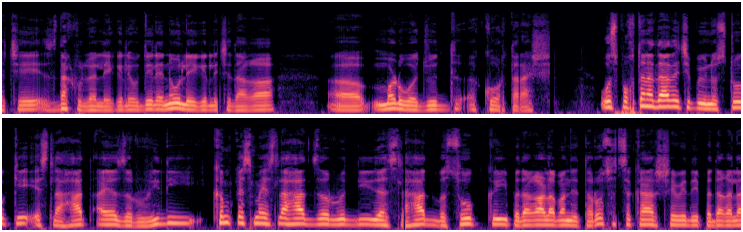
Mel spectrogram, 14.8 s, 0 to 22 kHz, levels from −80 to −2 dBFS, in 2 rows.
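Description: Four short holes break up this audio, and they sound like a Bluetooth dropout: at 2.15 s, 5.47 s, 11.39 s and 13.52 s the output cuts to silence, then resumes further along as if it had kept playing underneath. Three gaps last about 23 ms and the one at 5.47 s about 46 ms, which fits one and two lost packets respectively. The likely cause is packets reaching the headphones too late and being discarded.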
